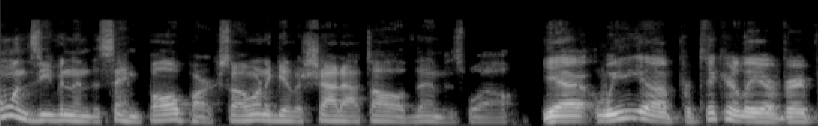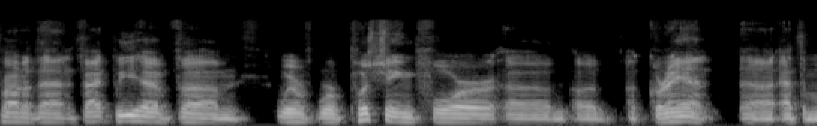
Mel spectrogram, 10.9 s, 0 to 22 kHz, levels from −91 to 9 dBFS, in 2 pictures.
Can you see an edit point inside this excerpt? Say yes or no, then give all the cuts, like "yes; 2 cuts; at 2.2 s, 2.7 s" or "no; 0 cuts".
yes; 1 cut; at 3.5 s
